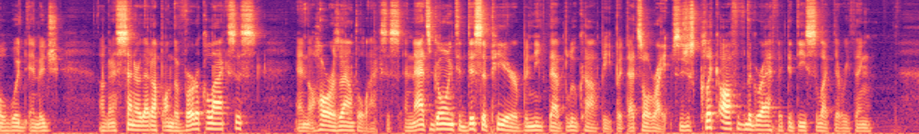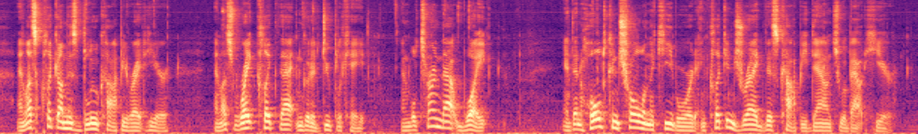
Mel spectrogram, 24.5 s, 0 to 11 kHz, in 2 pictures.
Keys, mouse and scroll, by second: 2.3 click, 4.1 click, 5.3 click, 9.8 click, 13.3 click, 15.3 click, 16.3 click, 18.4 click, 21.6-24.5 ctrl+drag.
